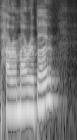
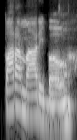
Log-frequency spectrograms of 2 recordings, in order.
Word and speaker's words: Paramaribo: That's the English pronunciation. – Okay, what's the Surinamese? Oh God, I can't even say Surinamese. How do you pronounce it, please? So terrible. – Paramaribo. – Paramaribo. Okay, cool. – Paramaribo. It's with the rolling R and this short syllables.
